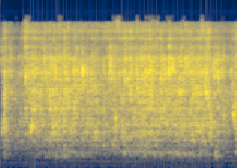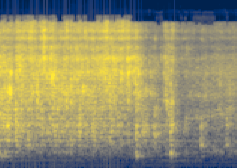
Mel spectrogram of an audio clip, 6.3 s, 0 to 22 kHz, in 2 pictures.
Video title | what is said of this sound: Terry Hearn's Quest For Blackeye Part-7 | the longer you shake it obviously you'll hear the salt go quite and quiet it's all dissolved into the liquid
